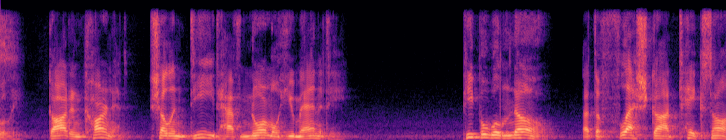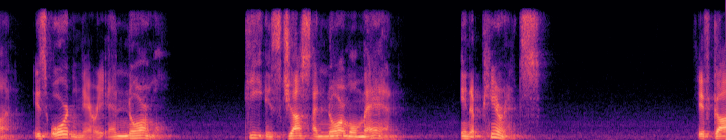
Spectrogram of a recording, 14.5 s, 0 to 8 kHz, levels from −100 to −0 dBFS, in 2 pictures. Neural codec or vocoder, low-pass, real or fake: vocoder, 22.05 kHz, 80 mel bands, WaveNeXt; 7.2 kHz; fake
